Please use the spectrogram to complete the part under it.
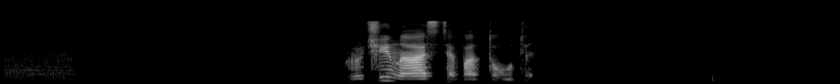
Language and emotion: Russian, sad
